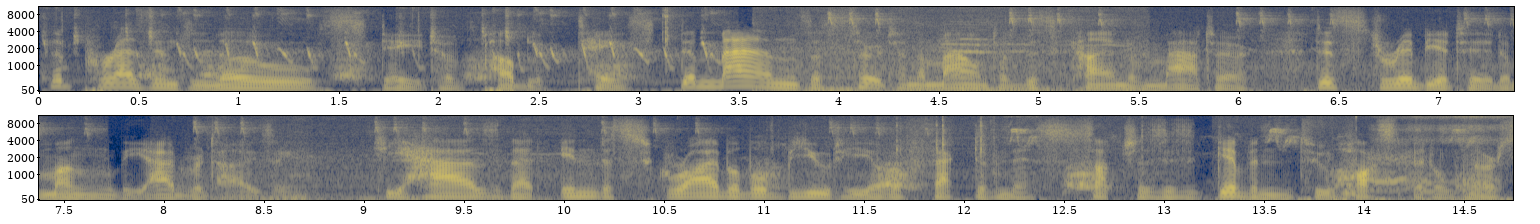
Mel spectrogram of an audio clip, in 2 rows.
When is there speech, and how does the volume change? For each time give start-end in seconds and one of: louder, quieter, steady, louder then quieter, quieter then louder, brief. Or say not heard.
0.1-14.7 steady.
